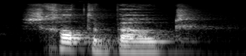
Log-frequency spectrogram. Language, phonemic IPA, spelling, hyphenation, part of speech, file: Dutch, /ˈsxɑ.təˌbɑu̯t/, schattebout, schat‧te‧bout, noun, Nl-schattebout.ogg
- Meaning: A term of endearment: darling, precious, sweetie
